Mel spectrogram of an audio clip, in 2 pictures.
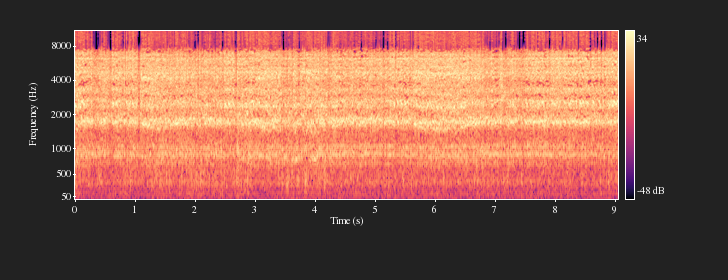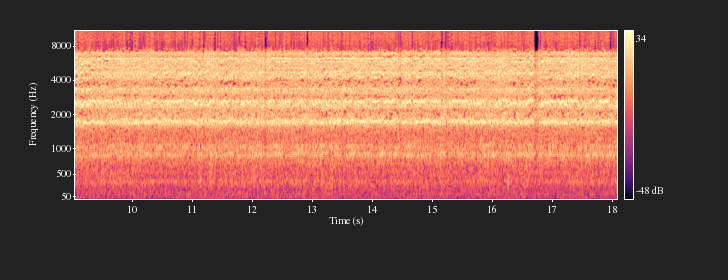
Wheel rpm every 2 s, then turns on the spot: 230, 220, 220, 230, 230, 230, 230, 230, 230.
none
